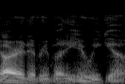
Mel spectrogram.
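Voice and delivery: very low, hushed, intense bad-guy voice. Demonstrating the voice people compliment, turning it on in an intense put-on voice. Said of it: "I can just turn it on like".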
